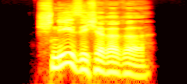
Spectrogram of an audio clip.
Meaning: inflection of schneesicher: 1. strong/mixed nominative/accusative feminine singular comparative degree 2. strong nominative/accusative plural comparative degree
- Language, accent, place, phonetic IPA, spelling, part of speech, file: German, Germany, Berlin, [ˈʃneːˌzɪçəʁəʁə], schneesicherere, adjective, De-schneesicherere.ogg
